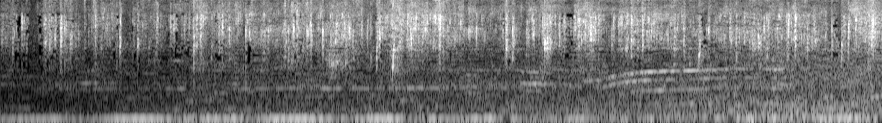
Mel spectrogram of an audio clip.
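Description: Water from a tap gushes steadily and loudly over an overhead fishing reel held in place for rinsing, a continuous close splashing with a faint voice beneath it.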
